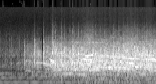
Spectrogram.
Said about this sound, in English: Anyway, in my dream, I heard cheering and applause in the distance. The mist suddenly disappeared, and I was standing on a huge stage. I had just made a speech. The cheers and applause were all for me. I was the center of attraction.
